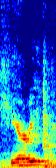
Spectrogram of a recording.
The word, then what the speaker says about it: Carey: It's Carey, as in like Mariah. So like Brando, Carey like Mariah.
